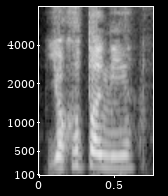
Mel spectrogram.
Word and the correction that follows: Yucatan: Yucatan? – Yucatan? – Yeah. I was so fucking close, dog, huh? Isn't it? – Yeah. – Yucatan, right? – Yo, dog, but these kids with their fucking...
